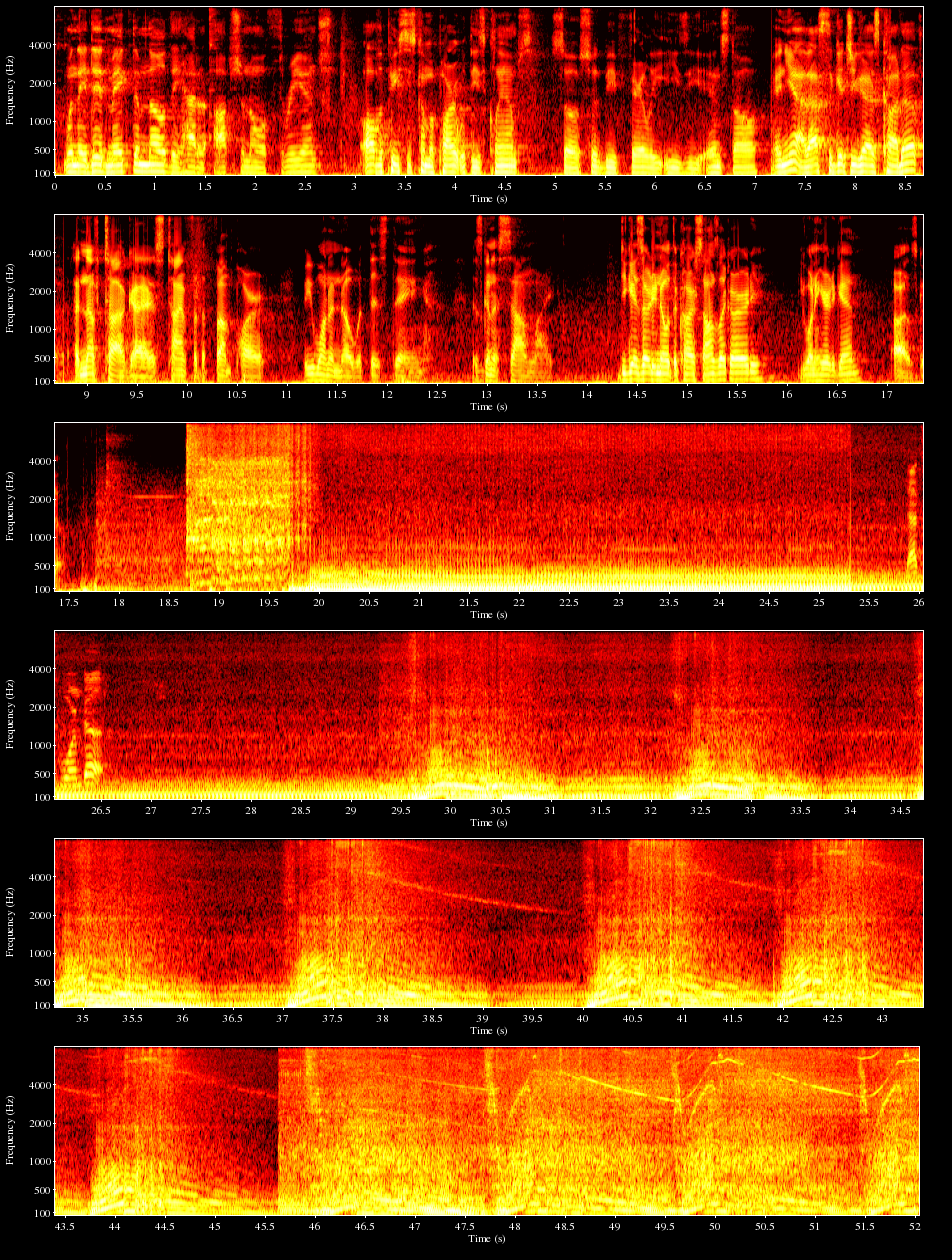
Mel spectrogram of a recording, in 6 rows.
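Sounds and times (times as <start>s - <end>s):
car engine revving: 18.6s - 52.0s.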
